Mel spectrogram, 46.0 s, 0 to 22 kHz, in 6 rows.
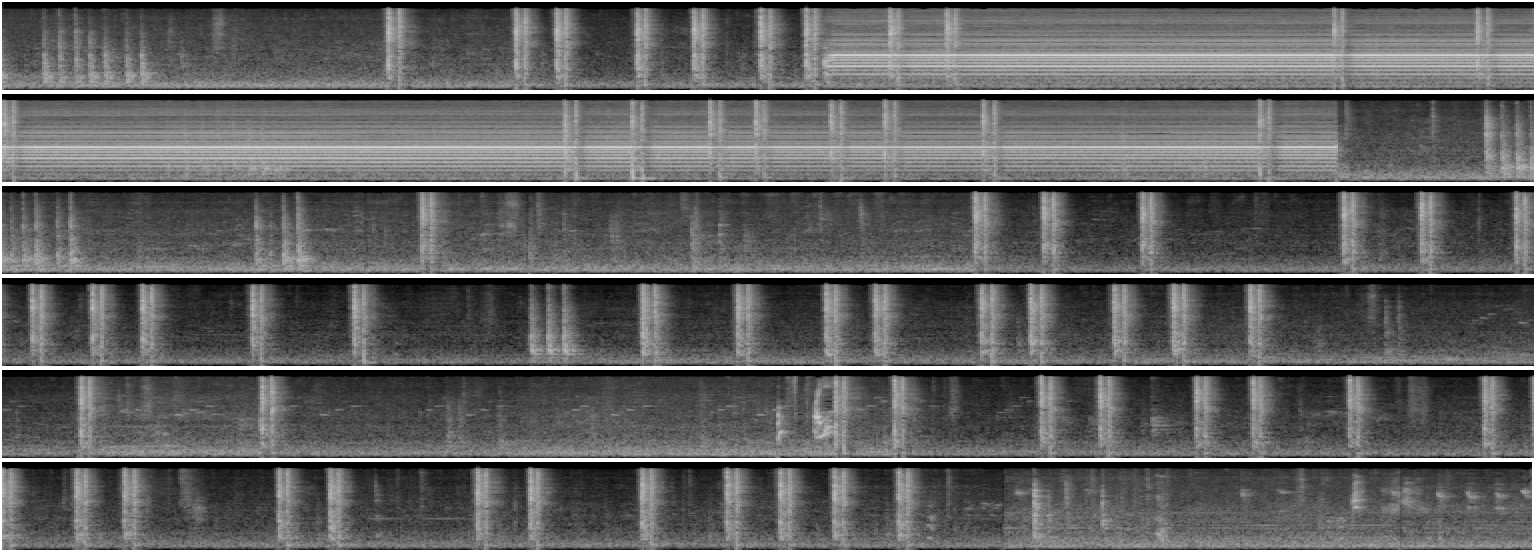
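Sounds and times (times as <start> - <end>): nail gun firing: 1.9 - 4.9, 10.4 - 12.8, 40.7 - 43.0
loud steady machine whine: 4.1 - 14.4.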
